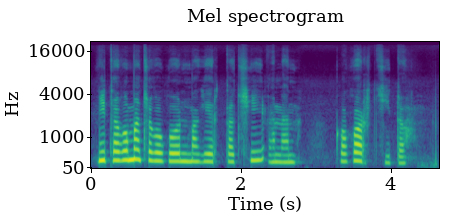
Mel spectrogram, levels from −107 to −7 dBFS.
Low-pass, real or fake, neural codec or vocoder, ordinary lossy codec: 19.8 kHz; fake; codec, 44.1 kHz, 7.8 kbps, Pupu-Codec; none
